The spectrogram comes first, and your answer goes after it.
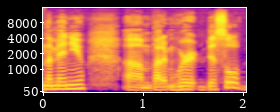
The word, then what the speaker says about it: Bisl: But we're at Bisl, B-I-S-L, one word Bisl. It's all in caps, but it's pronounced Bisl.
